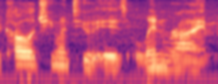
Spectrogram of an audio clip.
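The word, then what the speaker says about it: Lenoir-Rhyne: he went to is Lynn Rhyme, is how you say it.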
